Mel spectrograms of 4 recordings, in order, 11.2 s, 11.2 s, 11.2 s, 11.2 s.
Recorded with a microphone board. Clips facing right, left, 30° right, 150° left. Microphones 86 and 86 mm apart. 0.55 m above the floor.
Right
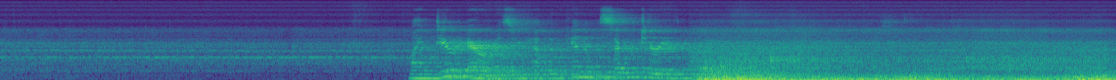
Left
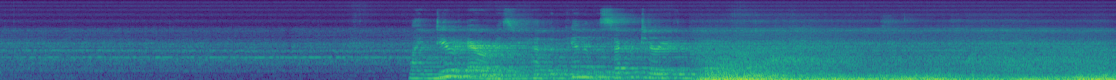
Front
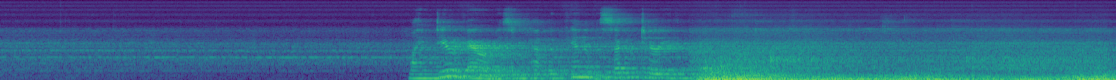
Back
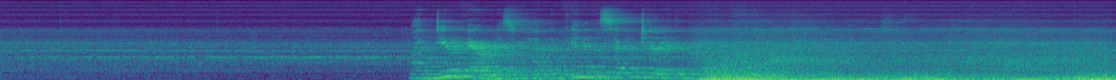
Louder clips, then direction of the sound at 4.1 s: Left 1 dB, front 1 dB; 5° left.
